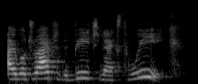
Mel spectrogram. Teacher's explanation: if you really want to emphasize that you're saying week, you can put a little more extra stress on the word week.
